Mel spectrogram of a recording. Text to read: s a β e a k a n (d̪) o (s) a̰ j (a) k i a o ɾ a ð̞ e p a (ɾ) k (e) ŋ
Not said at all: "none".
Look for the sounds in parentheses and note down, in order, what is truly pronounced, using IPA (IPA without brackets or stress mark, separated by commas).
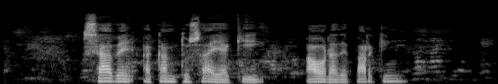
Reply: t̪, s, a, ɾ, i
